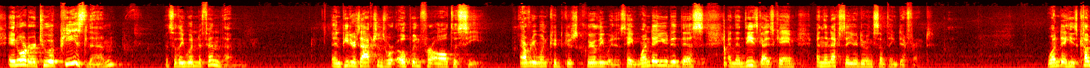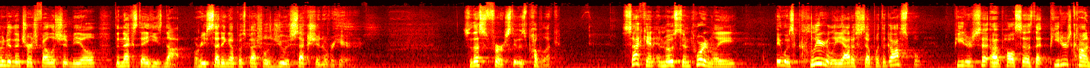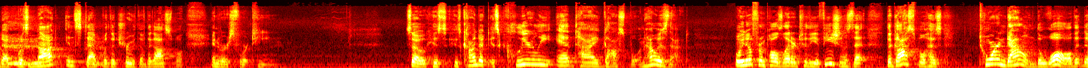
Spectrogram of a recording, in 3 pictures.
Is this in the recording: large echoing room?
yes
